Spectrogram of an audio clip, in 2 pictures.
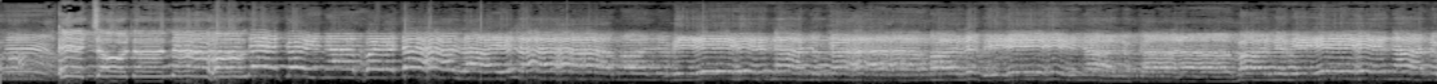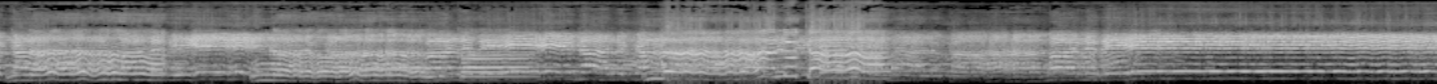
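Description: Male voices chanting a Punjabi qaseeda, a devotional praise poem, in long ornamented melodic lines. Near the end one note is held steadily.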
